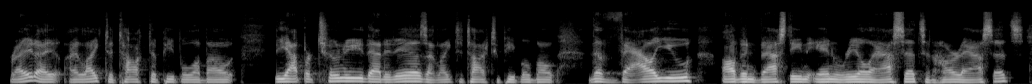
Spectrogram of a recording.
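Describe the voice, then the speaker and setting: A man's voice: mid-range voice, darkish tone, dry recording, clean studio sound. A man hosting a podcast in casual chat, with a stuffy nose and a cough, rambling with many fillers and restarts. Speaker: podcast host.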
